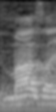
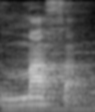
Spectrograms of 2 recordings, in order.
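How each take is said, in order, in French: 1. La consonne du milieu est un son z voisé. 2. La consonne du milieu est un son s sourd. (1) "certains mbala qui disent maza" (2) "avec le son S"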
